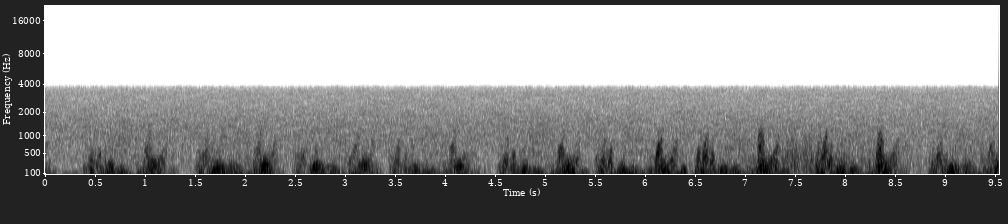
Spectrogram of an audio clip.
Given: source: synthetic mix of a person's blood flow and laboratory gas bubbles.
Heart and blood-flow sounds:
Doppler ultrasound of blood flow; precordium
no bubbles
From the record:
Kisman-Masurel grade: 000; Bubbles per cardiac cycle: 0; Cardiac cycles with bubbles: 0%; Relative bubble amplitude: no bubbles discernible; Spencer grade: 0 (complete lack of bubble signals)

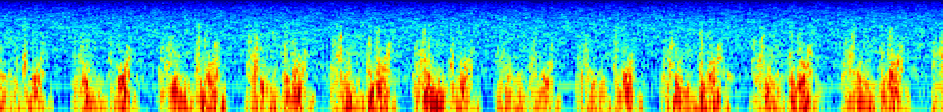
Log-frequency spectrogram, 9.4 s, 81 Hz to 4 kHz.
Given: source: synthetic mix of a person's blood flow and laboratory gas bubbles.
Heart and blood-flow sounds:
Doppler ultrasound of blood flow; precordium
2.48-2.60 s: bubbles
5.79-5.87 s: bubbles
9.41-9.44 s: bubbles
From the record:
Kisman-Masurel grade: 122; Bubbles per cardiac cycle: 1 to 2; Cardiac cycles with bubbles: 10 to 50%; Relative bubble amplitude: moderate (0.250 to 0.450); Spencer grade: 2 (many but less than half of the cardiac periods contain bubble signals, singularly or in groups); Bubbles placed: anywhere in the cardiac cycle

